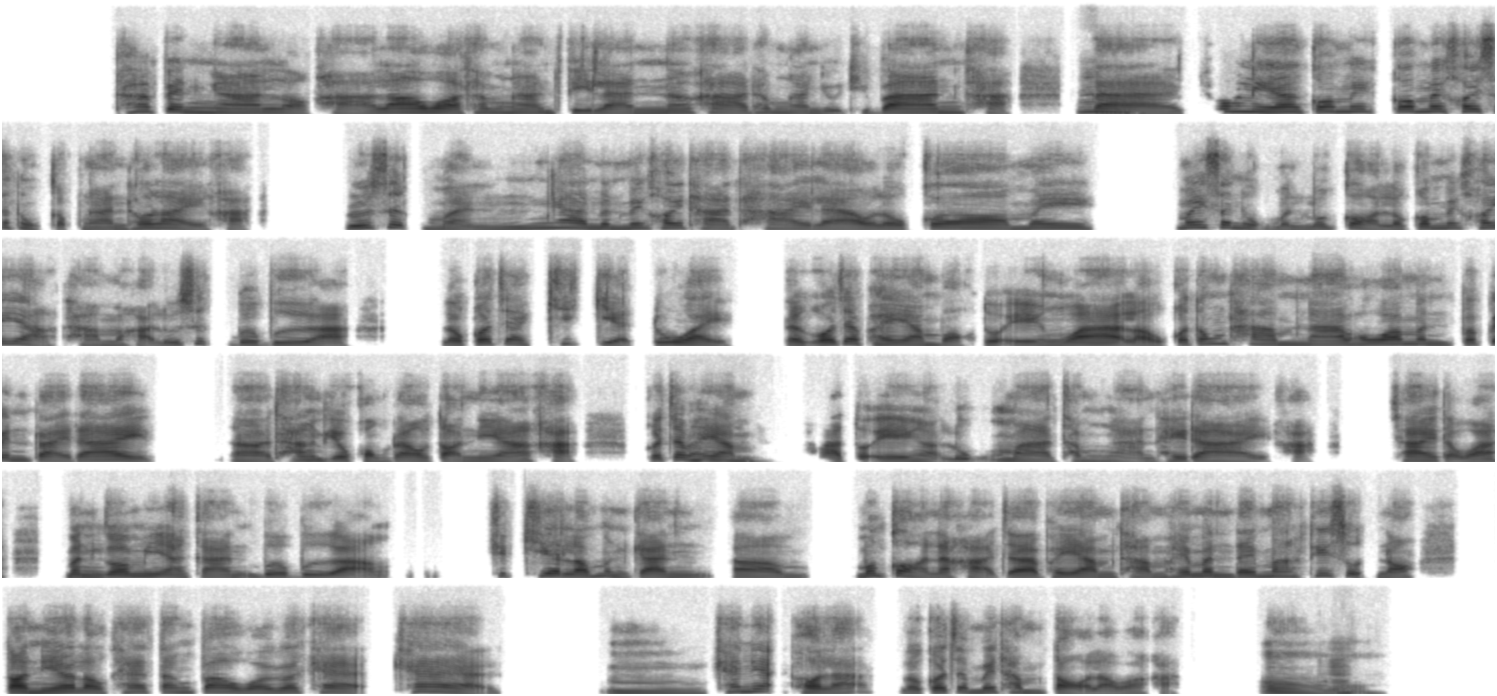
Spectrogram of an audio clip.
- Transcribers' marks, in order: in English: "Freelance"
- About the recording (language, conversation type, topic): Thai, advice, ฉันจะใช้การหายใจเพื่อลดความตึงเครียดได้อย่างไร?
